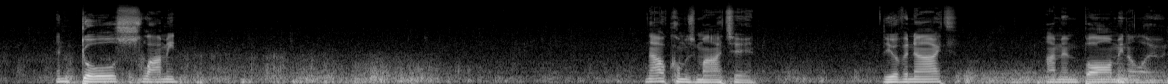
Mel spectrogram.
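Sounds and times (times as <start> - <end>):
rain: 0.0 - 11.6
thunder: 0.4 - 6.4, 7.8 - 8.8, 9.5 - 11.6
speech: 0.6 - 2.2, 6.5 - 7.6, 8.8 - 9.8, 10.4 - 11.6.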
